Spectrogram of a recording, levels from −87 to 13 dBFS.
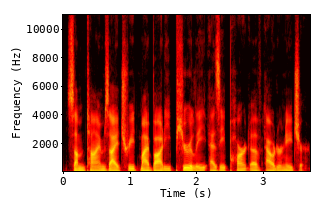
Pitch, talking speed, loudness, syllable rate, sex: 115 Hz, 195 wpm, -20 LUFS, 5.9 syllables/s, male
